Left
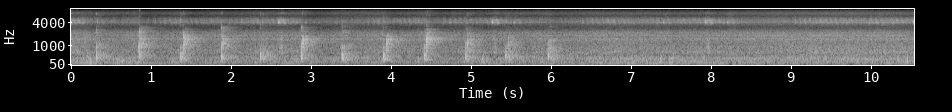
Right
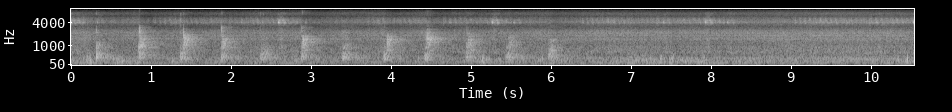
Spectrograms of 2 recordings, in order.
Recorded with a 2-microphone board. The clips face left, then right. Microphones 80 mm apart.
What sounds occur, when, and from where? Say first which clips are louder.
0.3 s footsteps: right 2 dB; 10° left (ahead or behind), 1.8 m; by 6.1 s 70° left (ahead or behind), 3.5 m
